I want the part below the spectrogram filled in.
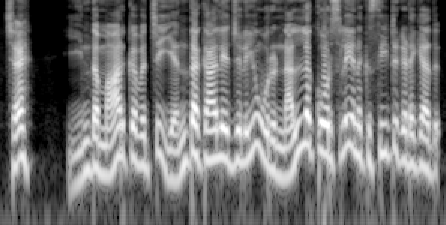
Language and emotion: Tamil, angry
